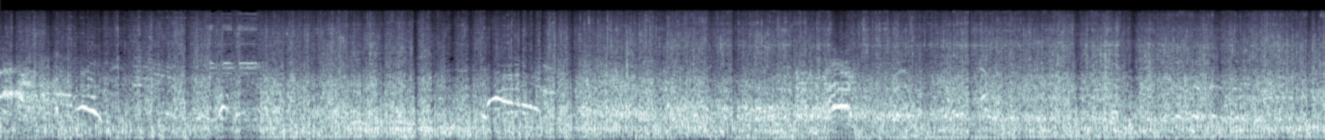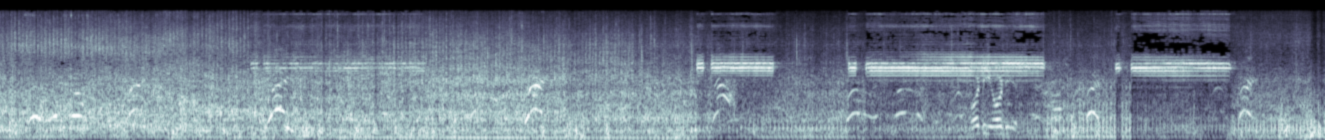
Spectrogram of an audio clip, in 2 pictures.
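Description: Bullock hooves clatter on a paved road.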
